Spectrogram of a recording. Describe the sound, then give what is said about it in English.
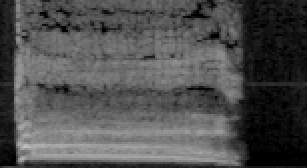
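A single loud, high-pitched cartoon "doh" exclamation from Homer, used in place of a scream, stretched out and held steadily for about a second and a half before its pitch sags and it cuts off. “Only on this viewing did I hear that instead of a scream, it is doe. A high-pitched doe, yeah.”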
